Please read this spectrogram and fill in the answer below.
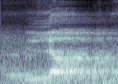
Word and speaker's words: le: Le. Why you are pronouncing le? Because I told you final will be pronounced when word is 1 syllable.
